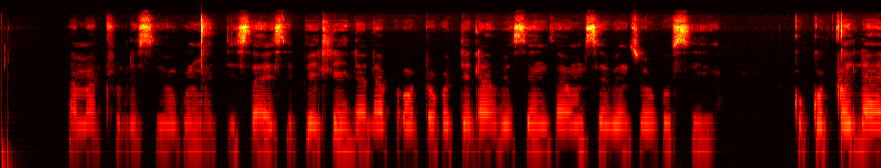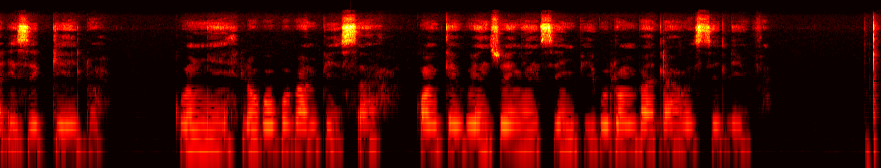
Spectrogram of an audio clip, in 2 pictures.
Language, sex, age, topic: North Ndebele, female, 25-35, health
